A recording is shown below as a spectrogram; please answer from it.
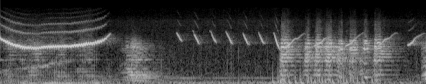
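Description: Cartoon soundtrack music with whistle sound effects: a loud whistled glide swoops down and back up in the first second, a quick run of short rising chirps follows around the middle, and busy instrumental music fills the last second or so.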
